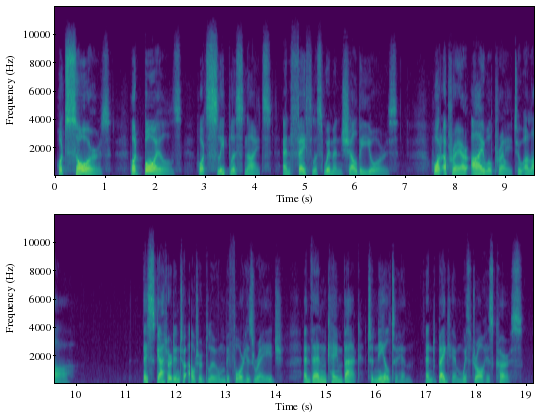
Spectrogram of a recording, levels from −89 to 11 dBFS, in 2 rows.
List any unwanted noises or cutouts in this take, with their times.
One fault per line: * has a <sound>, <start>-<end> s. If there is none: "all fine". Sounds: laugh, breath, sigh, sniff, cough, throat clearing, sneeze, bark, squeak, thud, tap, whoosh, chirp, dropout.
* has a dropout, 12.3-12.3 s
